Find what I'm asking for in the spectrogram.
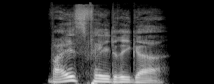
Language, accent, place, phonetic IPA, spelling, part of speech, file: German, Germany, Berlin, [ˈvaɪ̯sˌfɛldʁɪɡɐ], weißfeldriger, adjective, De-weißfeldriger.ogg
- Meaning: inflection of weißfeldrig: 1. strong/mixed nominative masculine singular 2. strong genitive/dative feminine singular 3. strong genitive plural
